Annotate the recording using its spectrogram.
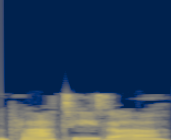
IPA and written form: ˌplætɨˈzoʊ.ə (Platyzoa)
